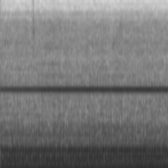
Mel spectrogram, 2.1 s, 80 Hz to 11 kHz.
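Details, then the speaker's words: Mitsubishi 3000GT VR4 with new radiator, fan shroud, alternator and relocated battery, not run in a while, weak battery, idling after the alternator picks up: steady even idle, low drone, faint fixed high whine, no misses or knocks; runs fine. "I haven't ran this baby in a while, but once it gets picked up by the alternator, it runs nicely like you see now."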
